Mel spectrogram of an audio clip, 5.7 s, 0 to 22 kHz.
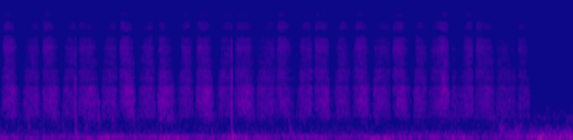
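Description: Long nails scratch in quick, repeated strokes across the flat back of a gray matte silicone phone case with a heart print. The result is a steady run of about 17 short, dry, bright rasps over a low background rumble, ending abruptly just before the clip ends.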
